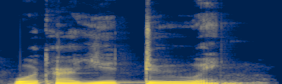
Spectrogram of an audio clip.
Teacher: itu nanti akhirnya di suku kata terakhir itu turun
